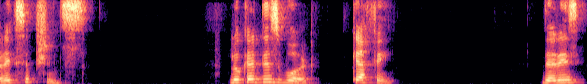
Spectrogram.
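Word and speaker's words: café: Look at this word, cafe. There is E at the end, but I am pronouncing it. I am saying cafe. But the reason is this word has come from French.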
